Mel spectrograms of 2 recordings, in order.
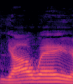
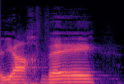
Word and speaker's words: Yahweh: Sometimes pronounced Yahweh or Yahweh. Jehovah is another way that that's pronounced.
